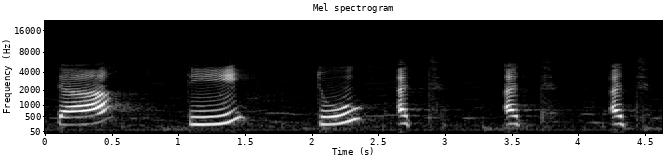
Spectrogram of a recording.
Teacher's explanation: Ta ada suara desirnya ada, tapi jangan ca atau ci, cu, itu tidak boleh. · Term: sifat hams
